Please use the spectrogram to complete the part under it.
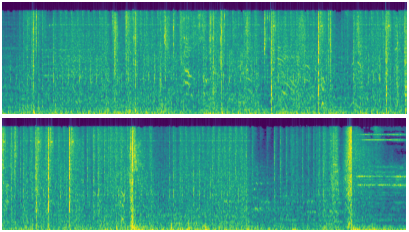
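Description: A gun fires repeated sharp shots.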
